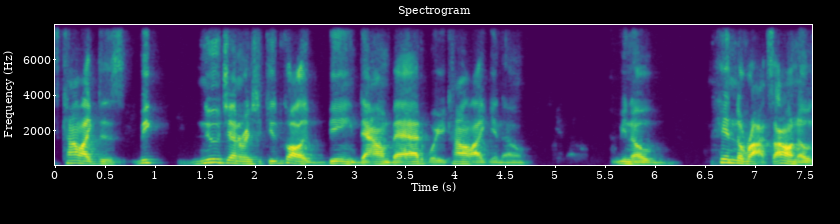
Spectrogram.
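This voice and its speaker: This man, a musician and songwriter in his twenties, is being interviewed casually as a cast member. He has a mid-range voice with a sharp tone and frequently repeats phrases to drive points home.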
